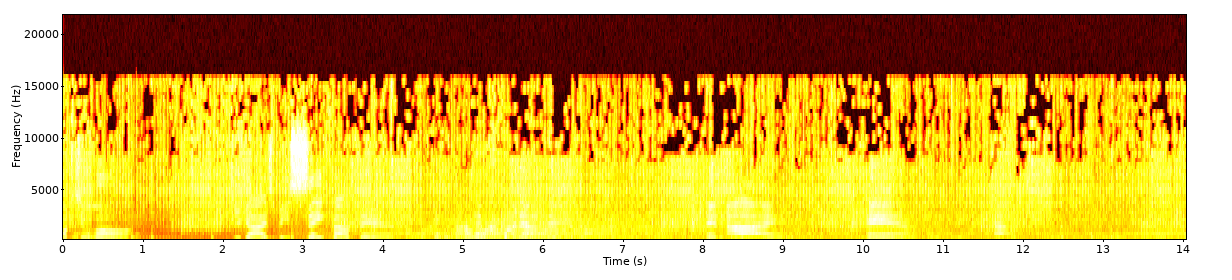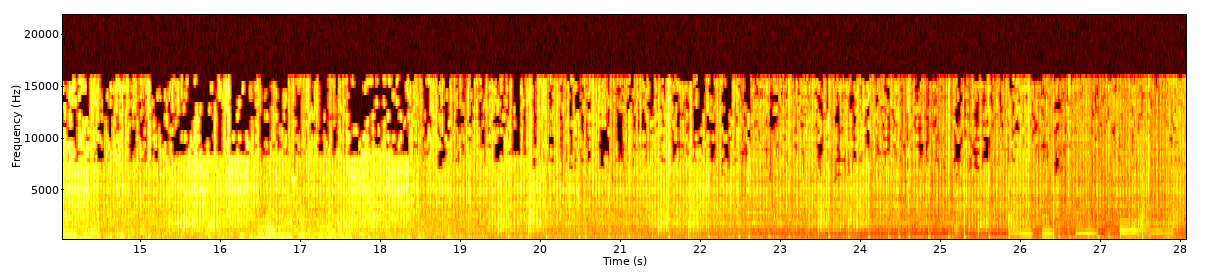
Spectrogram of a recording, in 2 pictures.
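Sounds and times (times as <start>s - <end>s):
music with heavy bass line: 0.0s - 28.0s.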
